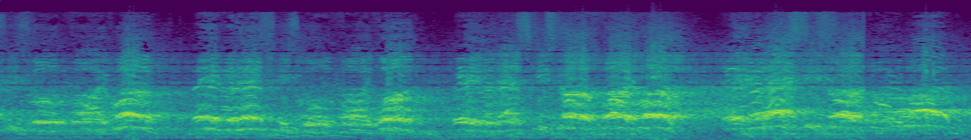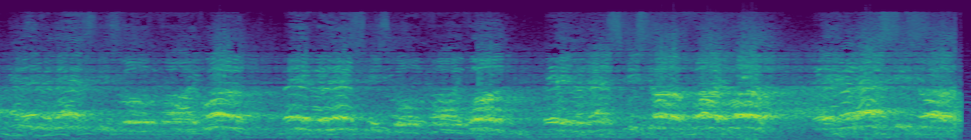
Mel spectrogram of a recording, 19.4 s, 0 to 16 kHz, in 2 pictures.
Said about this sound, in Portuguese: E a música que a gente acaba de ouvir a torcida cantar explica, fala assim, 5-1 quando o Heskey marca.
